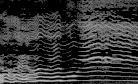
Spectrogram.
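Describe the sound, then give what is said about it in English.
A voice imitates a blood-curdling howl or scream: one loud, sustained, high wail that wobbles up and down at the start, then holds a steadier pitch until the end. “Our reverie, it's broken by this like blood-curdling howl or scream coming from directly behind Beware”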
